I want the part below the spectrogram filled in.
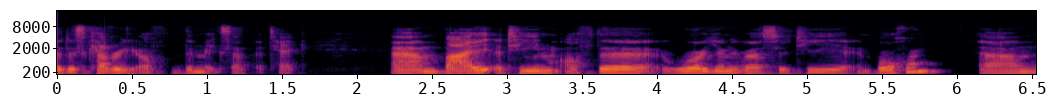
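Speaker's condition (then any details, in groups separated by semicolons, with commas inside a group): No condition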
